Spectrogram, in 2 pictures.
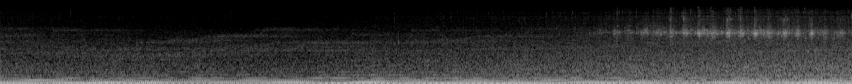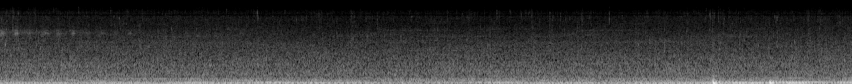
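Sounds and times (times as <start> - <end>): fountain machinery rumble: 4.3 - 17.0.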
